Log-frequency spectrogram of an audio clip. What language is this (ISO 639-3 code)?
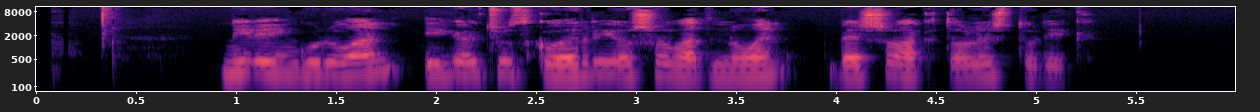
eus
